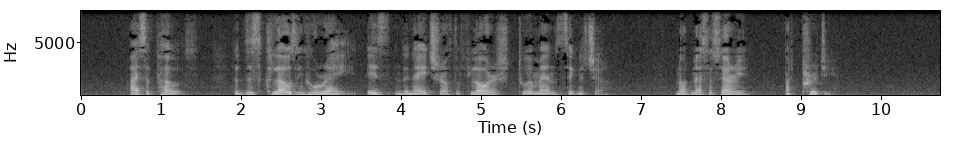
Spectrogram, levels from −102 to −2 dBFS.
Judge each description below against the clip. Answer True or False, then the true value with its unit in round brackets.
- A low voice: False (145 Hz)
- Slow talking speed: True (115 wpm)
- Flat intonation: False (5.6 semitones)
